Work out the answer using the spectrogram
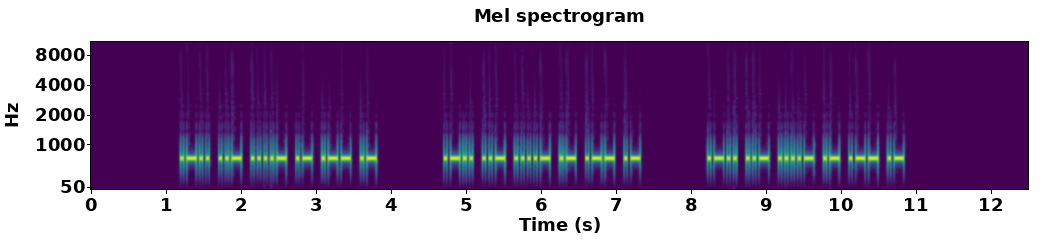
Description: Morse code, heard as a keyed tone, about 28 wpm, 700 Hz. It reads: LU4AWA LU4AWA LU4AWA
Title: DXCC-100 Call Signs - 6 Characters - Repeated 3x - 28wpm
